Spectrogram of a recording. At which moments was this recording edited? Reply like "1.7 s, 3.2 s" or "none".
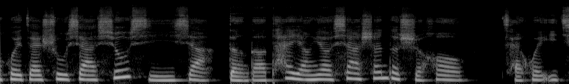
2.2 s

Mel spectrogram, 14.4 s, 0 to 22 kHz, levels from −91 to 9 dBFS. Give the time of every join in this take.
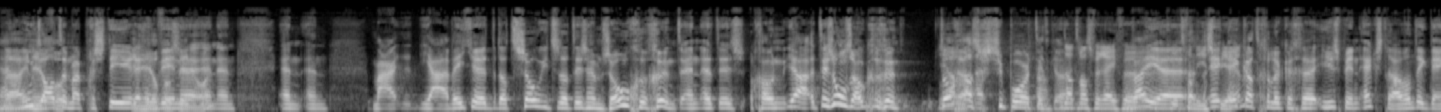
4.9 s, 10.4 s

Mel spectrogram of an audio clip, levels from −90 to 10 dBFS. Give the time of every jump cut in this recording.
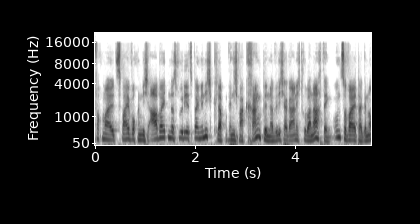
2.6 s

